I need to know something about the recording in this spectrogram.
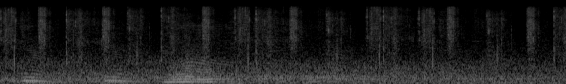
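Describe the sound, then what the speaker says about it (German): A bee buzzes steadily in the video game Don't Starve, with soft footsteps ticking in a regular rhythm and a few low game tones underneath. "Da ist schon wieder eine Biene."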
